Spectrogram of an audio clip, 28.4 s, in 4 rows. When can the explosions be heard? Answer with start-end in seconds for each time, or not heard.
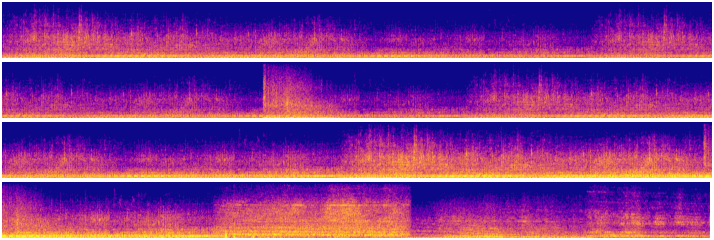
9.7-10.7, 21.2-21.9.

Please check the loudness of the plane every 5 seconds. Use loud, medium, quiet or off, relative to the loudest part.
medium, medium, medium, loud, loud, medium.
